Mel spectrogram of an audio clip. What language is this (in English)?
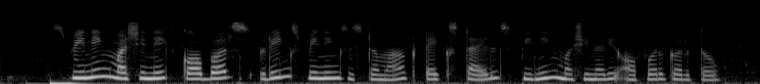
Marathi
